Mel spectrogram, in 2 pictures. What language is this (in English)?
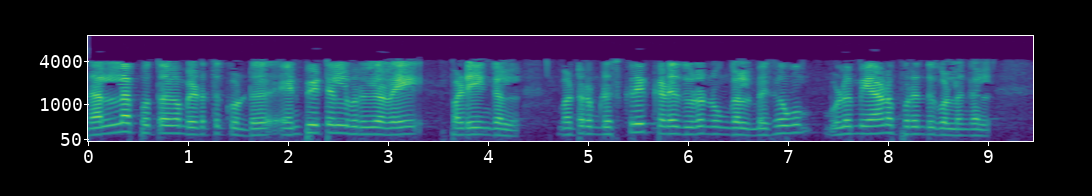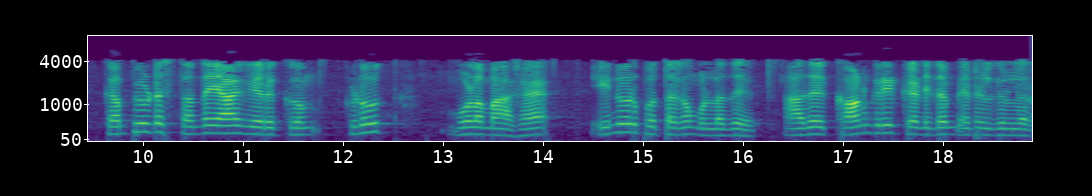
Tamil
